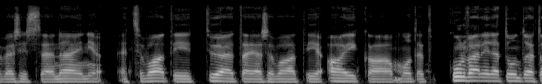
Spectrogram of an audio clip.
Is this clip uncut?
no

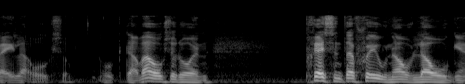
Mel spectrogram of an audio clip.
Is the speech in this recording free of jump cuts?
yes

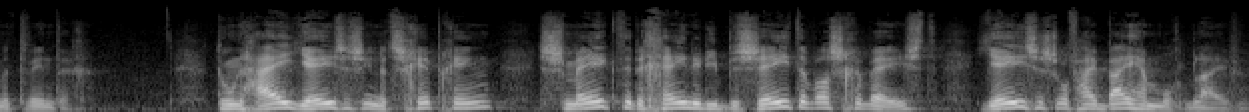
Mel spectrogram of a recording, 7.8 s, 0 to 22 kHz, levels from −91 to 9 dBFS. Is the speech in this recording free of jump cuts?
yes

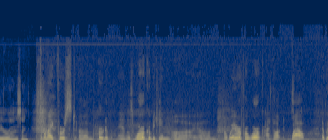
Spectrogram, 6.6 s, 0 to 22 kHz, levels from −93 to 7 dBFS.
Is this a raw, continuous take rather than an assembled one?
yes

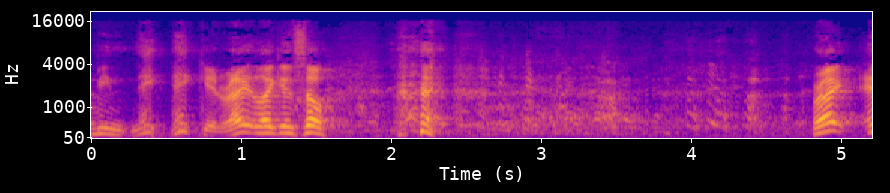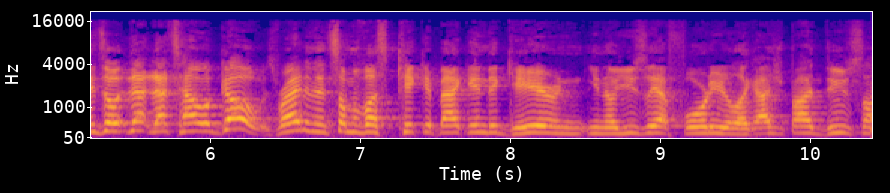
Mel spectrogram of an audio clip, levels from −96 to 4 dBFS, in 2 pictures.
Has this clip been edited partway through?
no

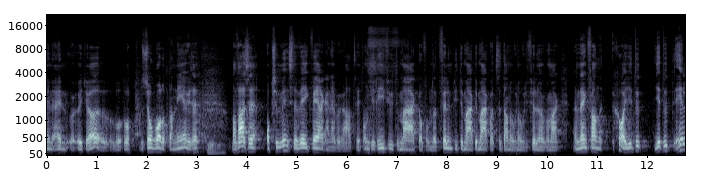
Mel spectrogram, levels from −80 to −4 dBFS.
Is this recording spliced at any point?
yes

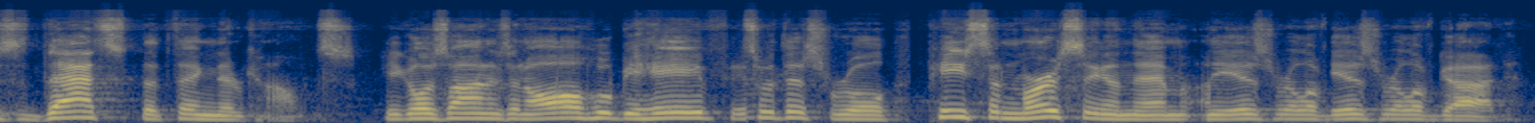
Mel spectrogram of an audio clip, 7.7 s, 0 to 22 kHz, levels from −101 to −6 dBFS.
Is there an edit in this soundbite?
yes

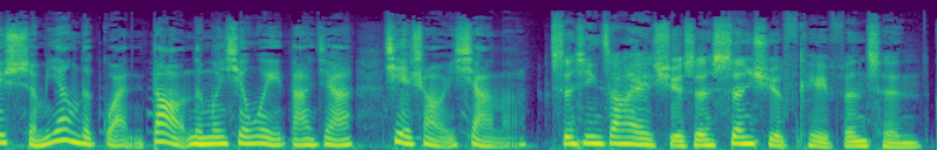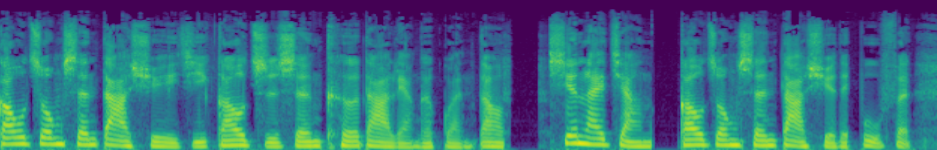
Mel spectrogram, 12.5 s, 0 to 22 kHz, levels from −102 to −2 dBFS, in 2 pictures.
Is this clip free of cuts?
no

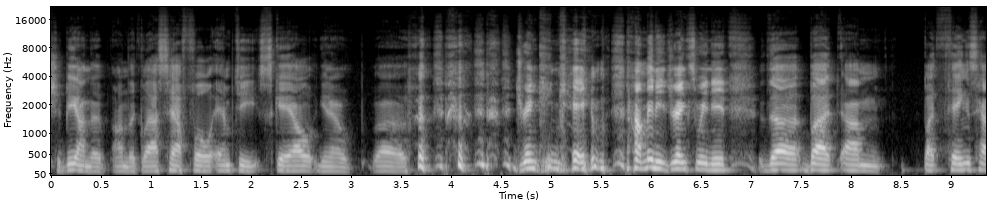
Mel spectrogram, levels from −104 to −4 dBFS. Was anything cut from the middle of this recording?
no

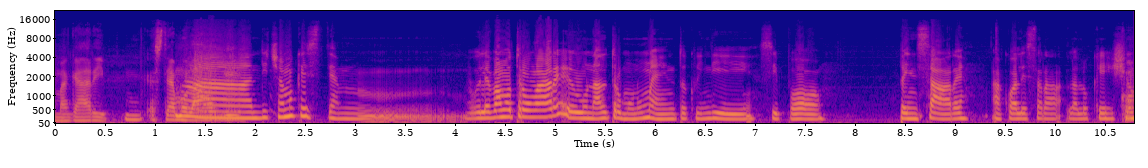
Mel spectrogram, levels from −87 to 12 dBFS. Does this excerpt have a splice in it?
no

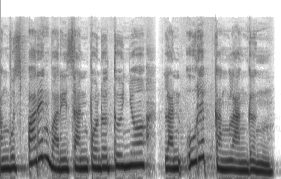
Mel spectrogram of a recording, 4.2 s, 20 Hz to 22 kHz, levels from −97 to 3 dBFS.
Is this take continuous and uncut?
yes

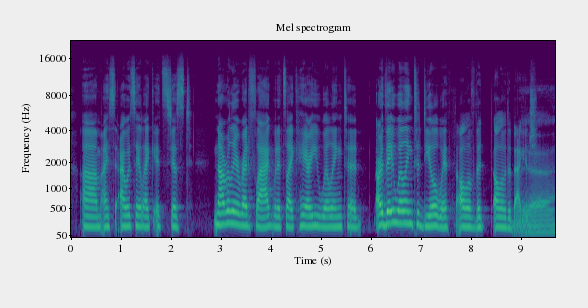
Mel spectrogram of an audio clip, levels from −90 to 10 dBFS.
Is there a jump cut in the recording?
no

